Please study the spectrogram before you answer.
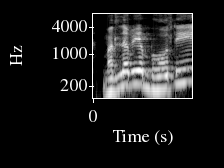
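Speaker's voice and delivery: usual speaking voice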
